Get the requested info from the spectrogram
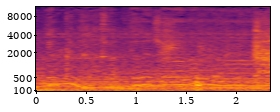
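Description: Quiet, low talk among people at a meal table over a steady low hum.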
